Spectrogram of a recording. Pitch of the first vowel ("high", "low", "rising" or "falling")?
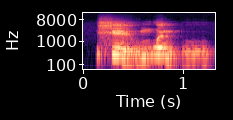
falling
